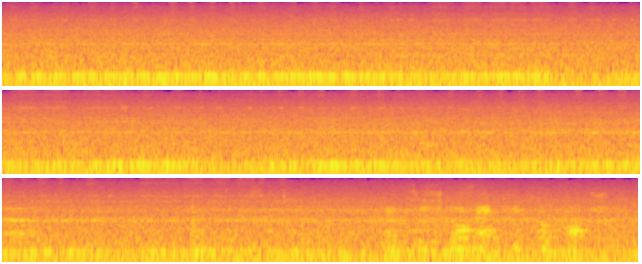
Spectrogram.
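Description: A steady low hum over background noise, with faint men's voices near the end.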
